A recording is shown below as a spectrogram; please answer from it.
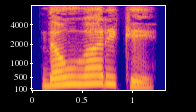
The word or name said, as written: ದ್ವಾರಿಗ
